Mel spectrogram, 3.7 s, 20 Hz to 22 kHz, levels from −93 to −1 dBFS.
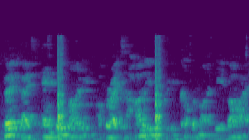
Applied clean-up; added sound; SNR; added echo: classical method WPE with log-MMSE.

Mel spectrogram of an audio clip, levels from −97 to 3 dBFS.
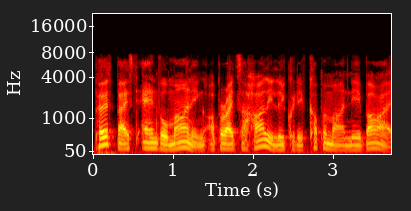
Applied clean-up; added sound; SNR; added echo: none; none; none; none.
